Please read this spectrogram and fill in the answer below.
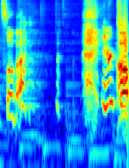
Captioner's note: laughing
